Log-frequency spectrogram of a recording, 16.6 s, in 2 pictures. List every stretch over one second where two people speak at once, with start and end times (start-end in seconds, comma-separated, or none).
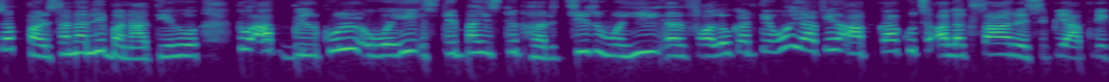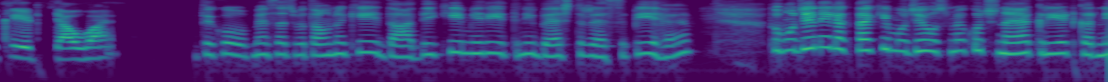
none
